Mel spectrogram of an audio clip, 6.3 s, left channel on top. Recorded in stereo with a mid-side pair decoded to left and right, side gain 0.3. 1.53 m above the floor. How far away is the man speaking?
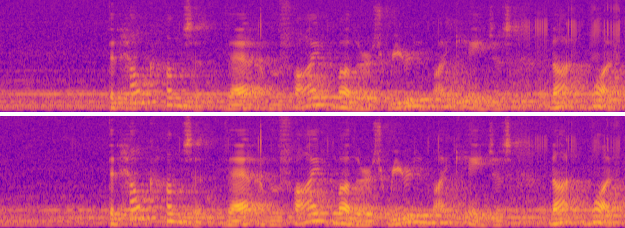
About 6.5 m.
